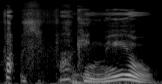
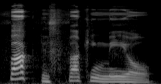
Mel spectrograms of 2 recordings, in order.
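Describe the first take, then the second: First: It is said in a light, offhand way. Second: It is said in a harsh, angry way. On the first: The swearing is a throwaway remark. "Doesn't that sound more throwaway?" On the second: The speaker is really upset. "like what's wrong with you?"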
